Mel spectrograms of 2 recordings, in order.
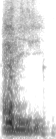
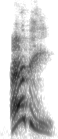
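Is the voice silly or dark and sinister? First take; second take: dark, sinister; silly. First: It is said in a dark, sinister voice. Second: It is said in a silly, goofy voice.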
